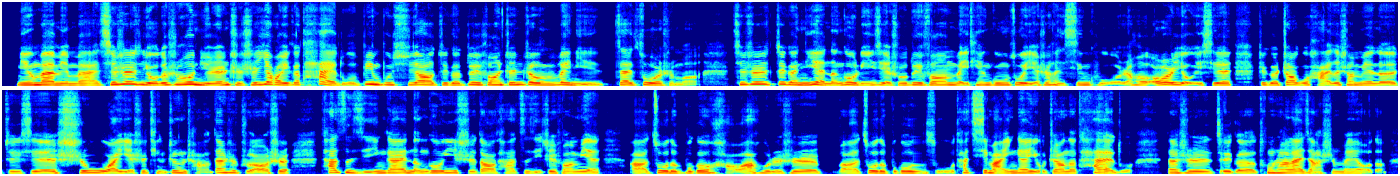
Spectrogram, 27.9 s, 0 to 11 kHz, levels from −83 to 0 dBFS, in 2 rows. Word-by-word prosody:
明 220 +1 +4
白， 225 -2 +8
明 195 -2 -1
白， 190 -2 0
其 270 +6 +2
实 305 0 +5
有 225 -6 +4
的 230 - +3
时 245 +2 0
候， 280 +2 +6
女 235 -6 +4
人 195 +6 +3
只 220 -6 -3
是 240 +6 -1
要 265 -4 +3
一 215 - +4
个 240 +1 -1
态 - - +2
度， - - -7
并 285 -3 +4
不 245 -1 -1
需 230 +2 -6
要 245 -2 +4
这 225 +2 -4
个 205 -2 -1
对 255 +5 +1
方 235 +1 +2
真 250 +2 +2
正 225 -4 +3
为 255 -2 +3
你 205 +6 -4
在 240 -2 +2
做 220 -1 +1
什 185 - -9
么。 - - -9 0.4
其 275 - -1
实 300 +2 +4
这 285 +2 -2
个 255 -2 +2
你 220 0 +2
也 280 -2 +5
能 185 +1 -2
够 255 0 +3
理 205 0 -4
解 230 - -1
说 205 +1 -3
对 235 +1 +1
方 220 +1 +1
每 225 -3 -1
天 220 -1 -4
工 220 +1 -1
作 235 +1 +1
也 210 - +1
是 220 +2 -3
很 210 -6 -3
辛 215 +4 -5
苦， 335 - -8
然 - - -4
后 210 -1 -3
偶 205 - 0
尔 255 0 +5
有 245 - 0
一 - - -5
些 220 +1 +1 0.3
这 235 - -3
个 215 -1 0
照 250 +2 +1
顾 220 0 -2
孩 - - -1
子 220 - 0
上 220 -1 -3
面 205 -2 -2
的 185 0 0
这 200 -2 -6
些 195 +1 -1
失 235 +3 -2
误 245 -1 0
啊， 200 -2 +4
也 195 - -2
是 215 - -6
挺 205 -3 -10
正 240 -2 -2
常， 205 - -9
但 250 0 +1
是 250 - 0
主 - - -10
要 185 - +1
是 200 0 -1 0.3
他 275 -1 +2
自 270 -3 -1
己 165 -6 -6
应 210 +5 -2
该 225 0 +3
能 185 -4 -2
够 225 +2 +1
意 235 0 -2
识 200 -3 -7
到 185 -1 0
他 190 +2 -7
自 205 +1 -10
己 - - -9
这 200 - -1
方 195 -2 -4
面， 185 -5 -1 0.3
啊， - - +1
做 230 +8 +1
得 205 -2 +1
不 195 0 -4
够 225 -3 +2
好 230 - -7
啊， 195 - +2
或 215 0 -4
者 180 -1 -4
是， 190 -3 0 0.2
啊， 185 -3 -3
把 170 - -3
做 230 +4 +1
的 205 - +1
不 - - -7
够 200 -2 0
足， 205 +2 -11
他 245 - -4
起 240 +1 -4
码 225 - +6
应 200 +4 -2
该 215 -1 +1
有 200 - -3
这 215 - -3
样 205 -1 +2
的 195 - -1
态 - - +1
度， - - -10 0.3
但 215 -1 +1
是 200 -3 0
这 205 +1 -1
个 170 -4 -2
通 230 +7 -3
常 215 -1 +2
来 200 -1 +4
讲 210 - -1
是 190 - -12
没 170 -2 -6
有 165 -1 -6
的。 - - -12
215 Hz, 310 characters per minute, -19 LUFS, 200-240 Hz, 0.4 s, 白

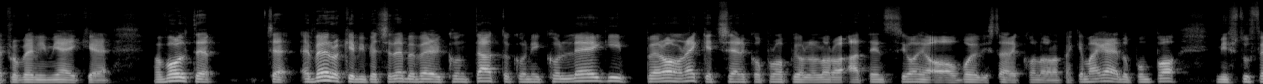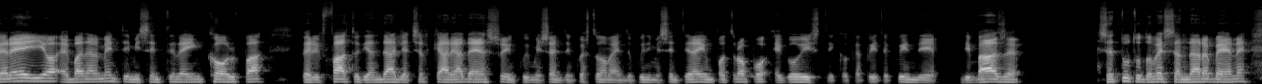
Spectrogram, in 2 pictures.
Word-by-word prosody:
eh, - - -5
problemi 110 -1 -1
miei 110 -2 +1
che, 100 -2 -2 0.4
a 115 - -4
volte, 160 -4 +3 0.4
cioè - - -1
è 130 0 -3
vero 175 -1 +6
che 135 - +2
mi 120 -1 -2
piacerebbe 125 +3 -1
avere 125 0 +3
il 120 0 -2
contatto 130 +2 -1
con 120 0 -6
i 120 -1 -5
colleghi, 155 +5 +1
però 140 +3 +4
non 140 +3 0
è 165 0 +4
che 120 -7 -3
cerco 120 -1 -3
proprio 115 -1 -4
la 110 0 -4
loro 110 0 0
attenzione 115 +2 -3
o 105 - +1
ho 105 -1 +1
voglia 115 -1 -1
di 105 - -7
stare 100 0 -4
con 110 +1 -10
loro, 95 -2 -4
perché, 100 +4 -10
magari, 130 +2 +1
dopo 115 0 -7
un 115 - -5
po', 140 +3 +1 0.4
mi 115 -1 -3
stuferei 130 +6 +4
io 145 -1 +3
e, 120 - 0
banalmente, 125 +1 -1
mi 115 - -2
sentirei 120 +1 -2
in 120 -1 -6
colpa, 125 +1 +1 0.3
per 115 -2 +1
il 110 0 -3
fatto 130 -3 +4
di 115 +1 -2
andarli 115 +1 0
a 110 - -1
cercare 115 0 0
adesso 120 0 +2
in 115 -2 -3
cui 110 - -8
mi 105 -1 -7
sento 105 -2 -4
in - - -10
questo 115 - -8
momento, 105 -2 -5
e - - -13
quindi 110 +1 -7
mi 100 - -10
sentirei 115 +3 0
un 115 - -3
po' 115 +1 -5
troppo 120 -1 -3
egoistico, 110 -3 -3
capito? 105 +3 -8
E - - -16
quindi, 110 -3 -3 0.2
di 110 0 -5
base, 120 0 +5 0.7
se - - -2
tutto 150 -3 -1
dovesse 125 0 0
andare 120 +2 +2
bene, 125 +1 +3
120 Hz, 190 wpm, -24 LUFS, 110-130 Hz, 0.7 s, vero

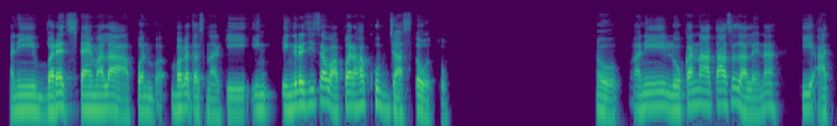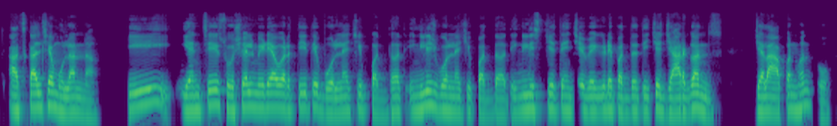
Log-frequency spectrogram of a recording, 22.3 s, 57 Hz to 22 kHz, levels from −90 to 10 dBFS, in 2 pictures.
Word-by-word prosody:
आणि 125 +2 0 0.3
बऱ्याच 140 +2 +6
टाईमाला 125 0 +4 0.2
आपण 115 +3 -3 0.3
बघत 130 0 +3
असणार 105 -3 -3
की 110 -1 -3 0.2
इंग 130 0 -3 0.3
इंग्रजीचा 155 +6 +4
वापर 145 -1 +4
हा 160 - +4
खूप 150 -7 -2
जास्त 105 0 0
होतो. 85 - -1 2.0
हो. 110 -5 -1 0.2
आणि 140 +3 -2
लोकांना 145 +5 +2
आता 150 +2 +2
असं 175 +4 0
झालंय 110 -7 +1
ना, 140 +5 -3
की 135 0 -8
आज 110 -1 -3 0.3
आजकालच्या 135 +4 +3
मुलांना, 115 -6 -1 0.5
की 160 +7 -1 0.2
यांचे 125 +6 +1
सोशल 140 0 0
मीडियावरती 135 -1 +2
ते 140 - +2
बोलण्याची 115 +1 -3
पद्धत, 110 +2 -4
इंग्लिश 135 +5 -1
बोलण्याची 120 -2 -2
पद्धत, 105 +1 -4
इंग्लिशचे 125 +2 -3
त्यांचे 120 0 -3
वेगळे 120 +1 0
पद्धतीचे 115 +2 -2
जार्गन्स 115 0 +2 0.5
ज्याला 120 -1 +3
आपण 115 +3 -1
म्हणतो, 135 - -6
125 Hz, 115 wpm, -23 LUFS, 115-135 Hz, 2.0 s, बऱ्याच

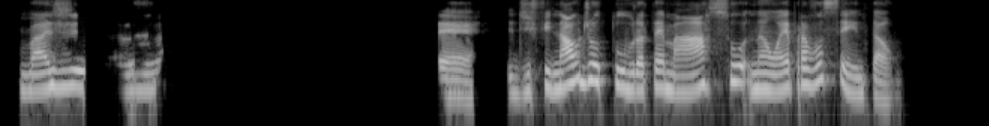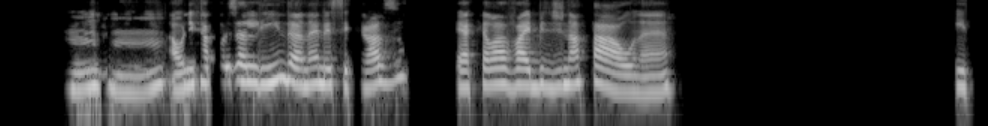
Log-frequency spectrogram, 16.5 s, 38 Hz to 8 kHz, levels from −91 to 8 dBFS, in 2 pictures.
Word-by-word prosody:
Imagina. 195 +4 0 0.3
Aham. 175 +2 -7 2.3
É, 140 -4 +1 0.3
de 155 +2 -7
final 200 +6 +3
de 260 +2 +2
outubro 210 -8 +1
até 195 +2 0
março, 205 +9 +1
não 180 -1 0
é 190 - +3
para 220 +2 +1
você, 260 +2 -1
então. 150 -8 -5 1.3
Uhum. 180 0 -2
A - - +2
única 220 +5 +2
coisa 240 +1 +1
linda, 240 +1 +4
né, 220 +2 +2
nesse 220 -3 0
caso, 230 +10 -1 0.4
é 195 - +2
aquela 210 +3 +2
vibe 210 0 +2
de 200 +2 -2
Natal, 215 -7 +3
né. 160 +3 -5 2.3
E 200 -1 -4
200 Hz, 105 wpm, -22 LUFS, 175-225 Hz, 2.3 s, linda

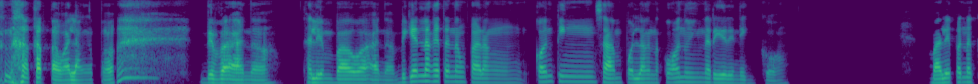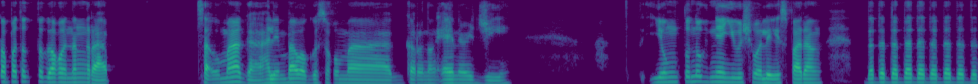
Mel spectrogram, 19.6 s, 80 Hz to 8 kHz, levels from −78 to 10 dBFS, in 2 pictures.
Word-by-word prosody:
...nakakatawa 115 -1 +6
lang 120 0 +2
'to. 125 +1 0 0.9
'Di 140 +1 +3
ba 130 -3 +7
ano 120 +1 -4 0.3
halimbawa 135 -3 +3
ano 115 -1 -7
bigyan 170 +7 +5
lang 195 0 +5
kita 185 -1 +4
ng 175 -1 -3
parang 140 -2 -1
konting 175 0 -2
sample 145 -2 +2
lang 140 0 +1
na 140 - -8
kung 155 -1 -3
ano 165 +1 -3
yung 160 -1 -8
naririnig 130 -4 -2
ko. 110 0 -12 1.4
Bale 140 +3 +3
pag 165 0 -2
nagpapatugtog 175 +1 -4
ako 155 0 +2
ng 155 0 -4
rap 115 -3 0 0.8
sa - - -1
umaga, 145 -6 0
halimbawa 135 +1 0
gusto 130 -1 -7
ko 135 - -10
magkaroon 125 -1 -5
ng 120 - -10
energy. 120 -2 -5 1.4
'Yung 160 +3 -4
tunog 180 -1 -5
niya 170 0 +2
usually 150 -3 -2
is 140 - -4
parang 135 0 0 0.4
da 140 - -4
da 155 - -1
da 150 - -2
da 150 - 0
da 150 0 -1
da 145 0 -4
da 150 0 -2
da 145 -1 -4
140 Hz, 155 wpm, -25 LUFS, 125-155 Hz, 1.4 s, ba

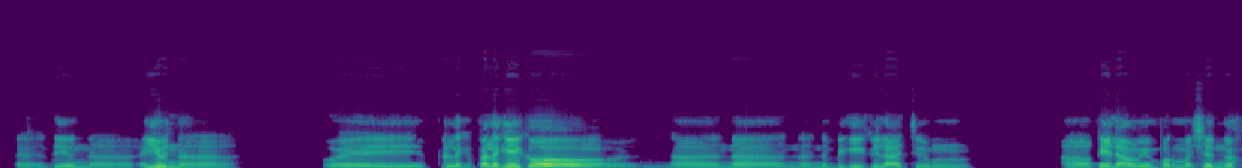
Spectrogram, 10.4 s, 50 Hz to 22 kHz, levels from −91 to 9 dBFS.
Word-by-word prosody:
At 90 +2 -14
ayun, 115 -3 -5
ah, 90 0 -10
ayun, 165 +6 +3
ah, 100 -1 -8 0.7
puwe 70 0 -4 0.6
pala 145 +1 -3
palagay 180 +3 +5
ko 225 +4 +3 1.1
na 110 -1 -7
na 115 +1 -4 0.3
na 105 +1 -14
nabigay 115 +1 -6
ko - - -6
lahat 110 -2 0
'yong, 100 -4 -11 0.8
ah, 100 0 -4
kailangan 120 -2 +3
mo - - -1
impormasyon 110 +1 -3
'no. - - +1
110 Hz, 120 wpm, -23 LUFS, 100-120 Hz, 1.1 s, palagay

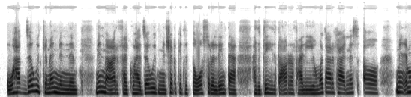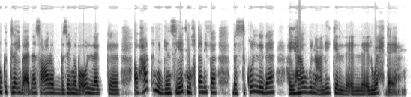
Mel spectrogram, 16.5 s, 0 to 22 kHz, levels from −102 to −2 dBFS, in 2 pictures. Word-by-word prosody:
وهتزوِّد 195 +8 +2
كمان 185 +1 +2
من 160 -5 +4 0.4
من 210 +3 +3
معارفك 160 -2 +1
وهتزوِّد 180 +4 +2
من 160 -1 0
شبكة 185 +3 -3
التواصل 160 +3 0
اللي 155 0 +3
أنت 160 -2 0 0.3
هتبتدي 160 +1 -1
تتعرف 165 0 -2
عليهم، 155 +1 +1
وهتتعرف 190 0 0
على 175 - +3
الناس 180 +2 -6
آه 180 -2 -1 0.4
م - - +4 0.2
ممكن 210 0 +1
تلاقي 195 -1 0
بقى 190 - +3
ناس 190 0 -3
عرب 175 -3 0
زي 170 +2 0
ما 170 - +1
باقول 175 +3 +1
لك 165 -1 +1 0.7
أو 200 - +1
حتى 305 +6 -2
من 235 -11 +3
جنسيات 185 +6 +2
مختلفة 205 0 0 0.3
بس 175 -3 -2
كُل 220 -2 +1
ده 200 +3 +1 0.3
هيهوِّن 185 +5 +2
عليك 175 +5 -4
ال 150 -6 0
ال 130 0 -3
الوِحدة 155 +6 0
يعني. - - -8
175 Hz, 155 wpm, -13 LUFS, 160-195 Hz, 0.7 s, من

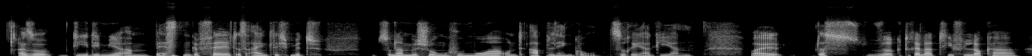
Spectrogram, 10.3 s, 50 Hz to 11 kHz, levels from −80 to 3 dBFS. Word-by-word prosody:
Also, 120 -1 +1 0.2
die, 135 -1 -1
die 125 -1 -1
mir 120 0 +1
am 100 -2 -4
besten 95 -4 0
gefällt, 170 -1 +3
ist - - -1
eigentlich 125 +2 -1
mit 125 - 0 0.5
so 130 - 0
'ner 115 -2 +3
Mischung 120 0 0
Humor 125 0 0
und 100 -3 -6
Ablenkung 100 -3 -3
zu - - +2
reagieren. - - -6 0.6
Weil - - +3 0.3
das - - +4
wirkt 165 +5 -2
relativ 140 -1 +1
locker 185 +7 +1
125 Hz, 135 wpm, -24 LUFS, 110-140 Hz, 0.6 s, das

